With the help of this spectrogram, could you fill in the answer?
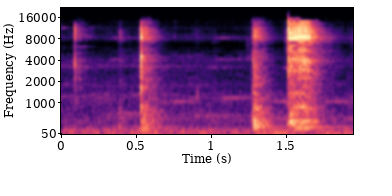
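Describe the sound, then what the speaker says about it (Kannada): A few quick metallic clanks and clicks of a pressure cooker lid being set and locked in place, close by, with short gaps between them. "ಈಗ ಕುಕ್ಕರ್ ಮುಚ್ಕೊತೀನಿ"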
